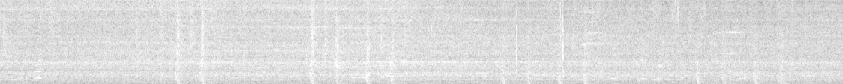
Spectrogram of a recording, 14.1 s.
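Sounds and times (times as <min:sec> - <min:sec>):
train rumbling past: 0:00.0 - 0:14.0.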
